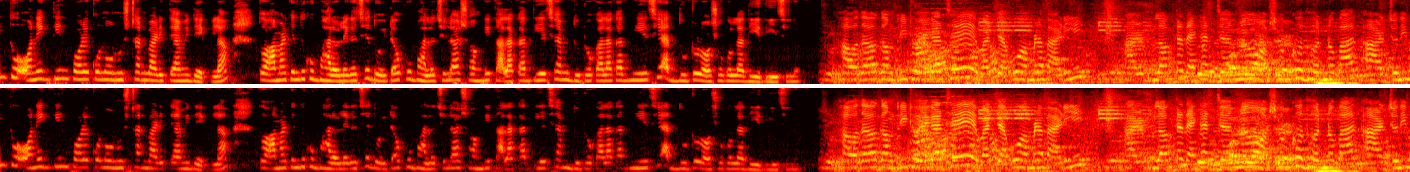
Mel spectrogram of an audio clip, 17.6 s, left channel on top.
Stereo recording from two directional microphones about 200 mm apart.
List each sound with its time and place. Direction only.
0.2 s speech: 20° left (ahead or behind)
10.5 s speech: 15° left (ahead or behind)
